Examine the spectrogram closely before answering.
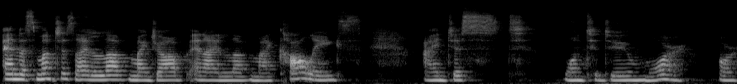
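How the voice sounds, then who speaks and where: Her voice is fairly high and somewhat breathy. The woman speaks with a Norwegian accent. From Norway. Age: 20s. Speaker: vlogger. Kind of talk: casual vlog monologue. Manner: hesitant, many fillers.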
